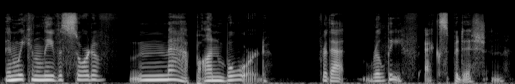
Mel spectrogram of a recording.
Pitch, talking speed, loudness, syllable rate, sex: 185 Hz, 150 wpm, -20 LUFS, 4.5 syllables/s, female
